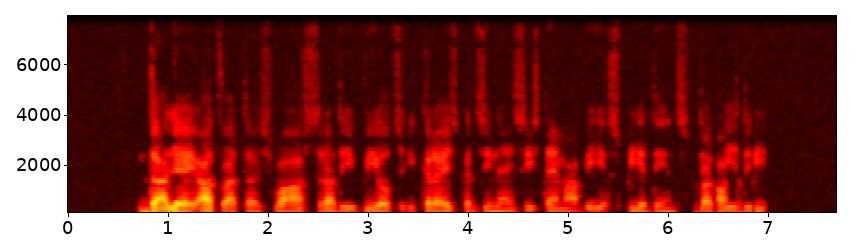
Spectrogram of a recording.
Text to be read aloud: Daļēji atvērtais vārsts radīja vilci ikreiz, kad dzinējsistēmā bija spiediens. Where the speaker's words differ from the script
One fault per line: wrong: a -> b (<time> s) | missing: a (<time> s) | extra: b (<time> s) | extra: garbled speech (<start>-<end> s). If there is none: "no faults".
extra: garbled speech (6.3-7.0 s)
